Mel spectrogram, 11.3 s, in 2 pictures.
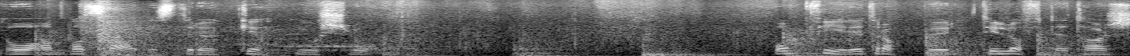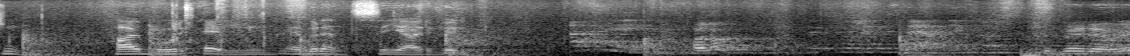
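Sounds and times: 
speech: 0:00.0 - 0:02.7, 0:03.9 - 0:08.2, 0:08.8 - 0:09.5, 0:10.2 - 0:11.3
door opening in an old apartment building: 0:00.4 - 0:08.4.

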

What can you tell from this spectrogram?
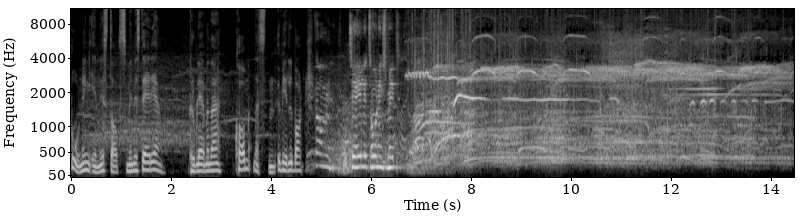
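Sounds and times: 
crowd booing at a May Day rally in Aarhus: 0:00.0 - 0:04.2, 0:06.6 - 0:14.4
speech: 0:00.0 - 0:07.5
shrill sustained whistles from crowd: 0:06.6 - 0:14.4.

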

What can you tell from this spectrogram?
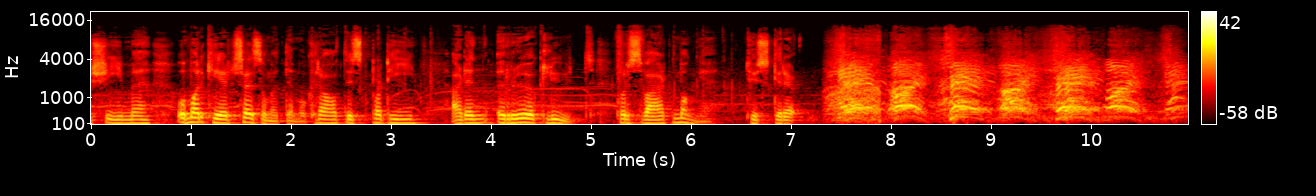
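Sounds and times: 
speech: 0:00.0 - 0:07.7
demonstrators chanting protest slogans in Erfurt: 0:07.3 - 0:10.9.

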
